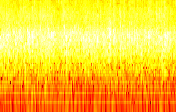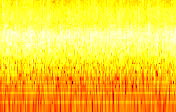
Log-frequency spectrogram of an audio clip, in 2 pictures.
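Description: Audience applauding steadily, a dense even clapping from a large crowd.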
